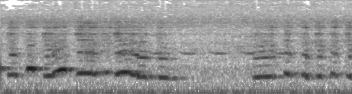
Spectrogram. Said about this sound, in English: If you can find it, will you please put that owl sound here?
